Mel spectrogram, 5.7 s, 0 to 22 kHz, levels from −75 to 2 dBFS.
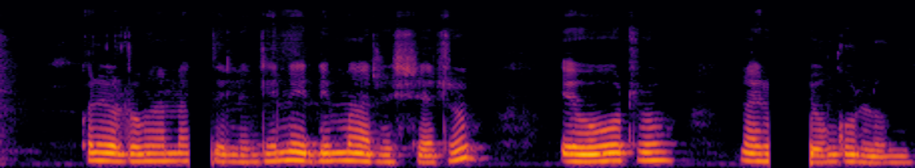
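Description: Bluetooth dropouts cut the speech to silence from 1.18 to 1.35 s and again from 4.80 to 5.08 s. Packets likely failed to reach the headphones in time and were discarded. After each gap the speech resumes further along, as though it had kept playing.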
